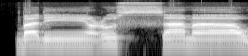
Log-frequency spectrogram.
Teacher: بدیع السماوات، دال کو یا کے ساتھ پلس کرنا ہے، عین کو سین کے ساتھ ملانا ہے، پلس کرنا ہے، سین میں سیٹی کی آواز پیدا کرنی ہے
